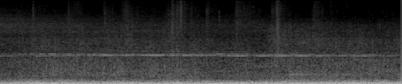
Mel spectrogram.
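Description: A magical portal roars with a deep, steady rumble.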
